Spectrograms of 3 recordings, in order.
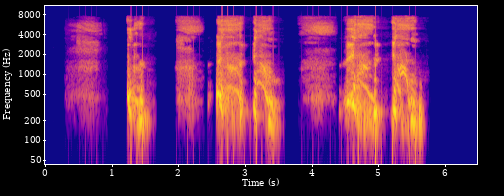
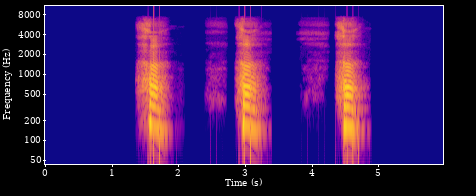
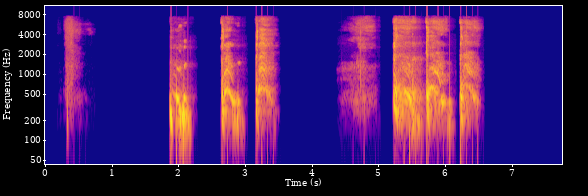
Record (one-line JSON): {"three_cough_length": "6.5 s", "three_cough_amplitude": 29071, "three_cough_signal_mean_std_ratio": 0.49, "exhalation_length": "6.0 s", "exhalation_amplitude": 27315, "exhalation_signal_mean_std_ratio": 0.27, "cough_length": "7.8 s", "cough_amplitude": 27787, "cough_signal_mean_std_ratio": 0.39, "survey_phase": "beta (2021-08-13 to 2022-03-07)", "age": "65+", "gender": "Male", "wearing_mask": "No", "symptom_cough_any": true, "symptom_new_continuous_cough": true, "symptom_runny_or_blocked_nose": true, "symptom_shortness_of_breath": true, "symptom_sore_throat": true, "symptom_fatigue": true, "symptom_change_to_sense_of_smell_or_taste": true, "symptom_onset": "4 days", "smoker_status": "Ex-smoker", "respiratory_condition_asthma": false, "respiratory_condition_other": false, "recruitment_source": "Test and Trace", "submission_delay": "2 days", "covid_test_result": "Positive", "covid_test_method": "RT-qPCR", "covid_ct_value": 14.5, "covid_ct_gene": "ORF1ab gene", "covid_ct_mean": 14.8, "covid_viral_load": "14000000 copies/ml", "covid_viral_load_category": "High viral load (>1M copies/ml)"}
